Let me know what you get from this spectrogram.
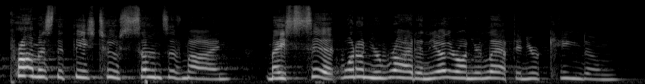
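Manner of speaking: pleading mother voice. Retelling the story where the mother kneels before Jesus; James and John's mom impression. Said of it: "this is my impression of James and John's mom".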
